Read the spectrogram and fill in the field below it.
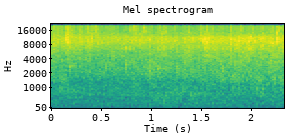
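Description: Steady rain falling and pattering on a surface, a continuous dense hiss with no voices, close and even throughout.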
